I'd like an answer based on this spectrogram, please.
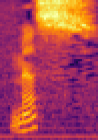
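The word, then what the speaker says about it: مسؤول: It's the same word, and the pronunciation for this word is mas'ul. Mas'ul, which means a person in charge. And here the Hamza is stretched by the waw, so mas'ul, same as here, mas'ul.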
